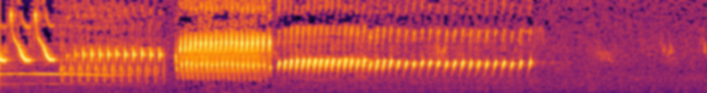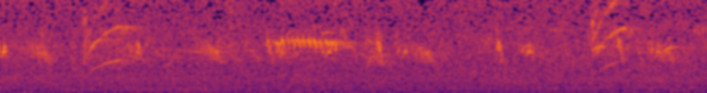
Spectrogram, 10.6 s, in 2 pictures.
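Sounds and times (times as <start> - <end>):
Timbrado canary singing: 0.0 - 4.1.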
